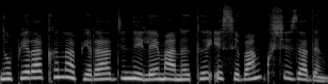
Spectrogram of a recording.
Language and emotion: Bodo, neutral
